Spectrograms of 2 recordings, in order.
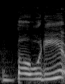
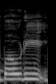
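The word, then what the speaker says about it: Bodhi: Miller's wife, actress Noreen DeWolf, gave birth to their son, Bodie, early on Friday morning in Vancouver.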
